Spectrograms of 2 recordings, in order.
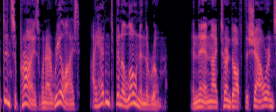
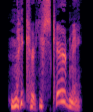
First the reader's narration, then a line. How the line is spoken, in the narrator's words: I admitted with a laugh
